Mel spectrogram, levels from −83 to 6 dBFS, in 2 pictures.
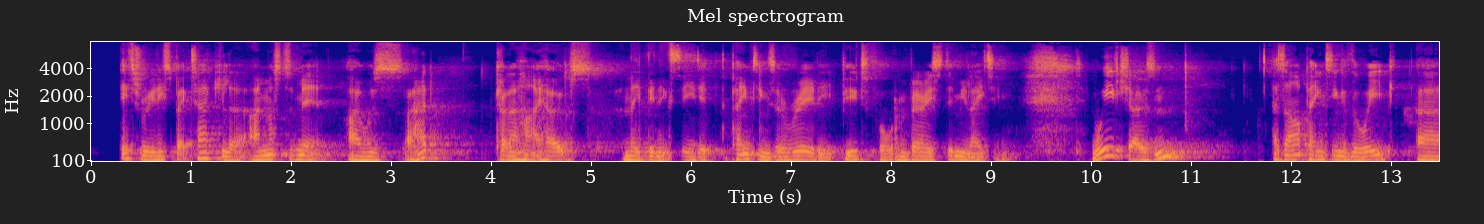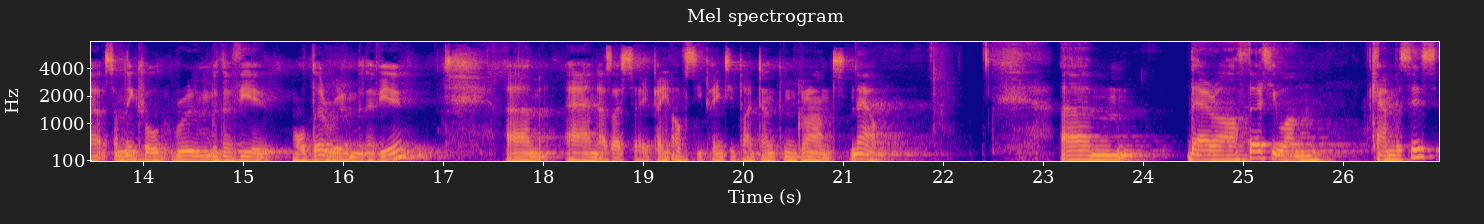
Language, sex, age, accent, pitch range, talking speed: English, male, 40-59, British, 95-115 Hz, 140 wpm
